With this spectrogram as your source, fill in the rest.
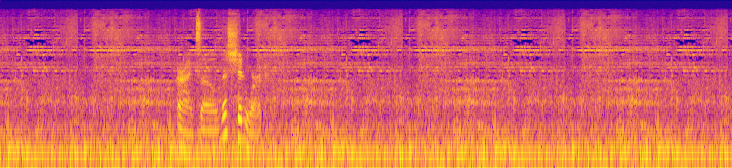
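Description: A low magical hum drones steadily.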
